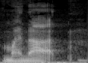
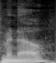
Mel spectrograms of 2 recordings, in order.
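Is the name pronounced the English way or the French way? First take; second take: English; French. First: The name is pronounced the English way. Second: The name is pronounced the French way. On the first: The speaker calls it right. "actually I guess it's actually my not" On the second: The speaker calls it wrong. "I'm just so used to these French pronunciations"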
